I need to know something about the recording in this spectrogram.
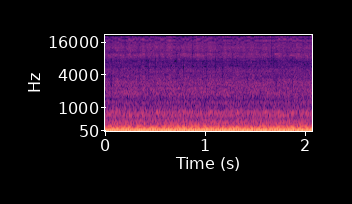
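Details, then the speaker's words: Chevy 3500 with low oil pressure gauge reading, oil pressure sending unit replaced, gauge still reads the same: deep, steady idle with even low rumble, no ticking or knocking; normal idle. "Gauge reading is the same, but as you can hear, the motor is not kicking or anything."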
